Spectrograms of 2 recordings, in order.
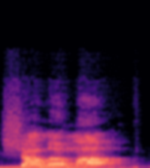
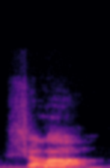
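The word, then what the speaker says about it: שלום: You don't have to say shalom. You say shalam.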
